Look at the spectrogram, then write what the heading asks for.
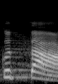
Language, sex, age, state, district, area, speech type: Maithili, other, 18-30, Bihar, Saharsa, rural, read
